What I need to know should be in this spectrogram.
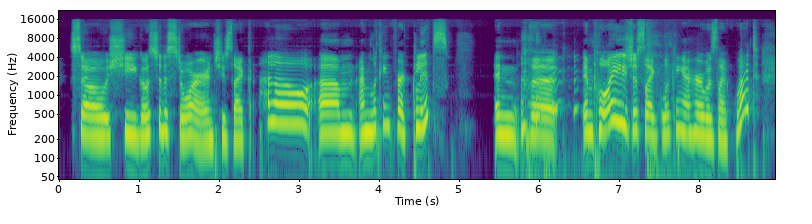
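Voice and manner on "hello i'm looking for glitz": put-on thick South American accent, slow and high. Retelling her mom asking at the store for glitz, imitating thick South American accent. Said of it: "She has a very thick South American accent".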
